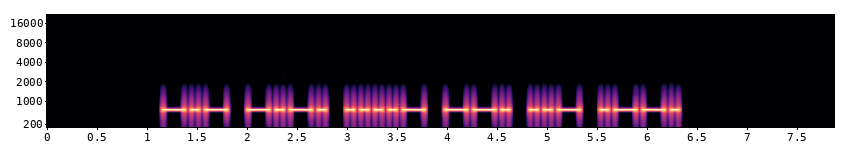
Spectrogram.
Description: Morse code, heard as a keyed tone, about 17 wpm, 700 Hz. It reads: KC4GUP
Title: USA Call Signs 17wpm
